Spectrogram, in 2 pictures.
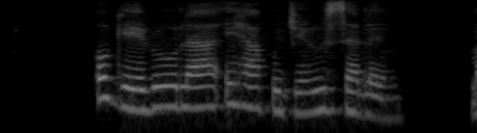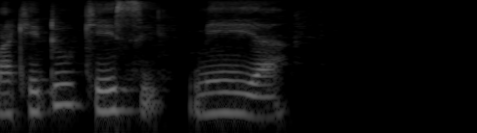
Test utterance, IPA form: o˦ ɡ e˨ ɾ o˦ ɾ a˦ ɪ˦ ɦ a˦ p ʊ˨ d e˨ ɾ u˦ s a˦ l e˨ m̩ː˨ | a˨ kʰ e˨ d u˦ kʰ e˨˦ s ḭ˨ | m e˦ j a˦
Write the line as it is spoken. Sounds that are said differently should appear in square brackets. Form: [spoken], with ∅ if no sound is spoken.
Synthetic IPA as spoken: o˦ ɡ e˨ ɾ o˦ [l] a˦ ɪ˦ ɦ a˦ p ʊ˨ [d͡ʒ] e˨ ɾ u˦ s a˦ l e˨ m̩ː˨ | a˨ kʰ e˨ d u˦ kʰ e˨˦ s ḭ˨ | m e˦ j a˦

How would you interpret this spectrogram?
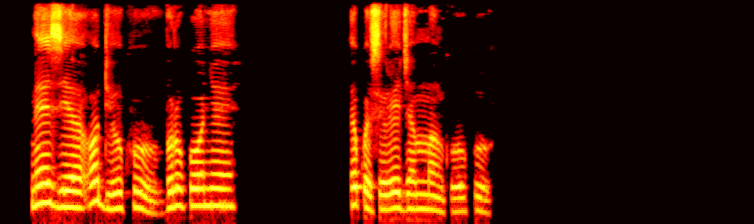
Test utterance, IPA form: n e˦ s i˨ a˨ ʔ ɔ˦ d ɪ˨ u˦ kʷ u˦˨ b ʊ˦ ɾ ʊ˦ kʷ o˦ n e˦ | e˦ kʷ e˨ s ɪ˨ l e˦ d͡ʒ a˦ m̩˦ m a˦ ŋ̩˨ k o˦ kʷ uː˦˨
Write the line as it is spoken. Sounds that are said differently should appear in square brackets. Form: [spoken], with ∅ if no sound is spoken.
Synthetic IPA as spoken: n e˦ [z] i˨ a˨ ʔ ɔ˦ d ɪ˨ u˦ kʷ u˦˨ b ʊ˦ ɾ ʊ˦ kʷ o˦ [ɲ] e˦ | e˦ kʷ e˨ s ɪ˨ [ɾ] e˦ d͡ʒ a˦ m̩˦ m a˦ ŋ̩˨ k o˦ kʷ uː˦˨

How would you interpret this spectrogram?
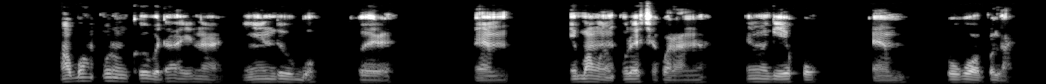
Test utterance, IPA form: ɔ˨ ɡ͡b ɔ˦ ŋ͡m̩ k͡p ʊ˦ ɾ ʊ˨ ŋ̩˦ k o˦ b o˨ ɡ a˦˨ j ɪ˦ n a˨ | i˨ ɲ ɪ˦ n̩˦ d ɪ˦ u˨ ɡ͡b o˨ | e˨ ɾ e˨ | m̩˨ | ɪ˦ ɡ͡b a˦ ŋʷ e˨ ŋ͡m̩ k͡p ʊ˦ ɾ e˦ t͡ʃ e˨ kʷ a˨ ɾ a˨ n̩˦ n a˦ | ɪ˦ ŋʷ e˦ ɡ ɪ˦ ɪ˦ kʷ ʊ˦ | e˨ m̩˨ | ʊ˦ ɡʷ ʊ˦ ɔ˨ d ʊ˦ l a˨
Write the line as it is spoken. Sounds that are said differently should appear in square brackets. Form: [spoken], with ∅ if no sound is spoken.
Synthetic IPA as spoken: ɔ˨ ɡ͡b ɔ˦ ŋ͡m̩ k͡p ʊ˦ ɾ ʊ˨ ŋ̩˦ k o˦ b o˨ [d] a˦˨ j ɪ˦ n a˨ | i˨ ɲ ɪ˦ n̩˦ d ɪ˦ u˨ ɡ͡b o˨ | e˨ ɾ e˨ | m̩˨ | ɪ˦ ɡ͡b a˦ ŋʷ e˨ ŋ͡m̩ k͡p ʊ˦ ɾ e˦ t͡ʃ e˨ kʷ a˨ ɾ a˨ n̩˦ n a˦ | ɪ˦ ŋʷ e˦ ɡ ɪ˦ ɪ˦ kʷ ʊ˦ | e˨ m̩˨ | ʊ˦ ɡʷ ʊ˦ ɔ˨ [b] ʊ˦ l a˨

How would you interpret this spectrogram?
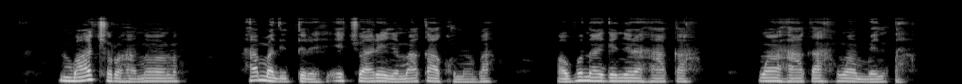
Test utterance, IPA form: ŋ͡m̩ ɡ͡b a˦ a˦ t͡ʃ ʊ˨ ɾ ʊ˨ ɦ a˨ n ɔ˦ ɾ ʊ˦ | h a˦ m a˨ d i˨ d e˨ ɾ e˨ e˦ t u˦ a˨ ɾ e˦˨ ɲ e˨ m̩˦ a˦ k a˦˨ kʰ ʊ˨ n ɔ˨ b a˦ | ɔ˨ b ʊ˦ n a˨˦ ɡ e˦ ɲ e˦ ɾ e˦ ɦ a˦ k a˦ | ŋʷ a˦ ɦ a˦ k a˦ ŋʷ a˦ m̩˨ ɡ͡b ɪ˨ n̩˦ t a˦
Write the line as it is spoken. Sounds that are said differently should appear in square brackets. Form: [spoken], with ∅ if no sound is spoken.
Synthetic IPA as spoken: ŋ͡m̩ ɡ͡b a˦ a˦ t͡ʃ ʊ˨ ɾ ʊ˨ ɦ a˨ n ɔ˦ ɾ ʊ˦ | h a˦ m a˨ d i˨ [t] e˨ ɾ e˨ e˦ [t͡ʃ] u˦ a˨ ɾ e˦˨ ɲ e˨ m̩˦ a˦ k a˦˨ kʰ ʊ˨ n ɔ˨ b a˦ | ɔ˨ b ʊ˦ n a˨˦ ɡ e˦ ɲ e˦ ɾ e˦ ɦ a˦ k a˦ | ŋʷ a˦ ɦ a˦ k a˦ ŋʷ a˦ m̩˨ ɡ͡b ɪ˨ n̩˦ t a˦

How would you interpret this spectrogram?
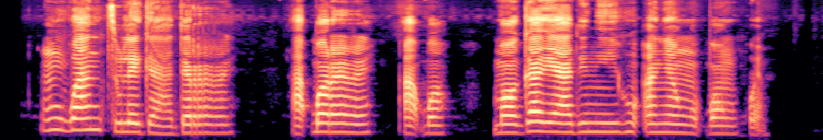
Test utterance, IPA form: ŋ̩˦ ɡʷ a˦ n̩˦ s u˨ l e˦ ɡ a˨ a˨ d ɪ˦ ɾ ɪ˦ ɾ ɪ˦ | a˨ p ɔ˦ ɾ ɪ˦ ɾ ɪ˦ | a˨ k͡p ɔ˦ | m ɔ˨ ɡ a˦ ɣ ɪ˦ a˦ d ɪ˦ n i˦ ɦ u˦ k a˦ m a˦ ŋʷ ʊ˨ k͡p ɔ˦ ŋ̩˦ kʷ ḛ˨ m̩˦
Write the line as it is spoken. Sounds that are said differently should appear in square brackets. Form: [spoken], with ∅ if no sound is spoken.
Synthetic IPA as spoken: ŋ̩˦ ɡʷ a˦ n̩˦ [t] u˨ l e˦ ɡ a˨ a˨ d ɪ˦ ɾ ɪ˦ ɾ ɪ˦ | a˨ [k͡p] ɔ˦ ɾ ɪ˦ ɾ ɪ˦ | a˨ k͡p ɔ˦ | m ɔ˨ ɡ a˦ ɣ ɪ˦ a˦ d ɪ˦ n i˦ ɦ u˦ [ʔ] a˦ [ɲ] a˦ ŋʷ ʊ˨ k͡p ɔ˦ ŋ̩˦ kʷ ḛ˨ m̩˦

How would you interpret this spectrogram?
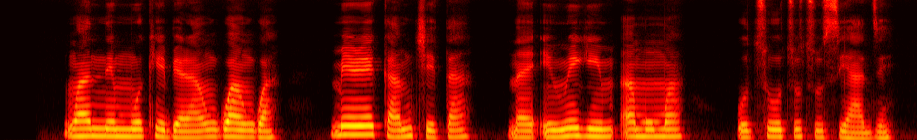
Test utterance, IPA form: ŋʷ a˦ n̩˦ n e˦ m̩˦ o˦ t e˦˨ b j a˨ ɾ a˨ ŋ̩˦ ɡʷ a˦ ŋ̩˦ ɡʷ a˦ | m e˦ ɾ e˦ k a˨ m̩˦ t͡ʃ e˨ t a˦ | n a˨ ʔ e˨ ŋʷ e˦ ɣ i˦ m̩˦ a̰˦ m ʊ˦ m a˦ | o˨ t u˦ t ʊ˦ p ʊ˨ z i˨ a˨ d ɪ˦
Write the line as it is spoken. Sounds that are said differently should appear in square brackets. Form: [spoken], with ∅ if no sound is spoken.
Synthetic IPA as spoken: ŋʷ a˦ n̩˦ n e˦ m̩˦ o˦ [k] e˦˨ b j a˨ ɾ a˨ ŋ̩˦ ɡʷ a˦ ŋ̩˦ ɡʷ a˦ | m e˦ ɾ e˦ k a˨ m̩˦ t͡ʃ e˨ t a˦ | n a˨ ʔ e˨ ŋʷ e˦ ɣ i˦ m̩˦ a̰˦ m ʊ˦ m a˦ | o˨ t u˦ t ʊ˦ [t] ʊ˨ [s] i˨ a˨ d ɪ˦

